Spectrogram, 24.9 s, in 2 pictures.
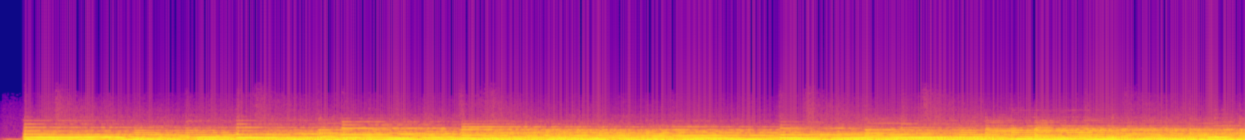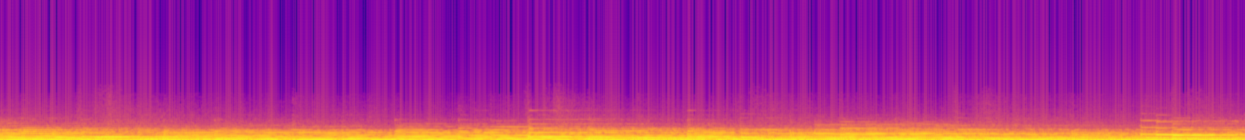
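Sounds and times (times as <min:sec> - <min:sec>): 
emotional piano: 0:00.0 - 0:24.9.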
